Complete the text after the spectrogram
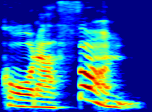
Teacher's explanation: phonetically, the sound falls on the last syllable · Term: oxytone words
